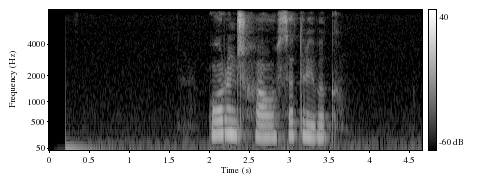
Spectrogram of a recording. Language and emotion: Russian, neutral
